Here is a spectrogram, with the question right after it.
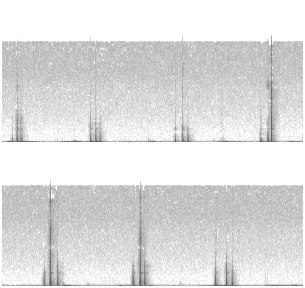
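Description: A palm-sized, soft, hollow white silicone lamp shaped like a dumpling is tapped and scratched with long nails. Quick double clicks come about once a second over a low, muffled thump. Each stroke dies away at once.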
